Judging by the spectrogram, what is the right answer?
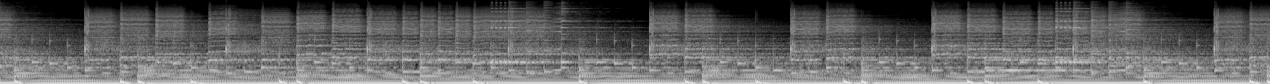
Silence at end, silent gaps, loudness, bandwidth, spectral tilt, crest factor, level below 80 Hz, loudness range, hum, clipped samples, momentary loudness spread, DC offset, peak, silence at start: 0 s; none; -13 LUFS; 16 kHz; -5 dB/octave; 10 dB; -12 dBFS; 1 LU; none; under 0.1%; 3 LU; under 0.1%; 0 dBFS; 0 s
